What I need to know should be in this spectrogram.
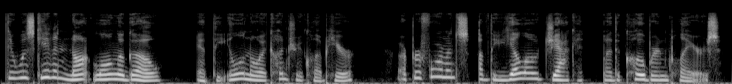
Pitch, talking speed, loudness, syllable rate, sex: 225 Hz, 180 wpm, -19 LUFS, 5.7 syllables/s, female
